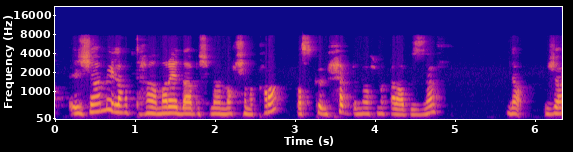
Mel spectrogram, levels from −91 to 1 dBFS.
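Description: Nothing faulty is heard in this G.722 wideband speech.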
